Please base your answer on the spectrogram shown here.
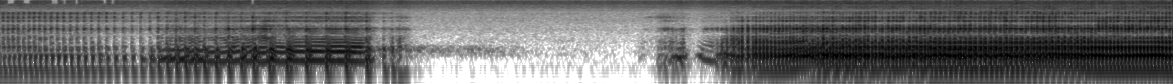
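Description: Loud fluttering, vibrating breath sounds, a brief silent pause, then another long rattling snore; heavy snoring.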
